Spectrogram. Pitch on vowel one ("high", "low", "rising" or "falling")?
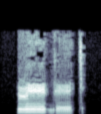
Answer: high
